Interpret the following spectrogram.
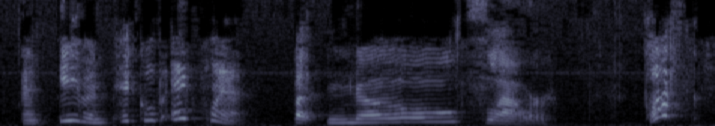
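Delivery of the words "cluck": short high cluck. A narrator's reading. Hen clucking, much higher.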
